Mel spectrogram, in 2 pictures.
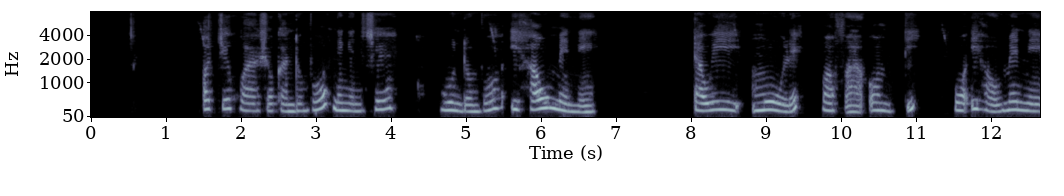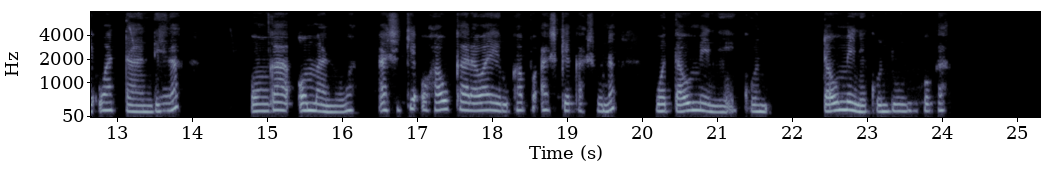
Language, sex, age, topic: Oshiwambo, female, 18-24, agriculture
